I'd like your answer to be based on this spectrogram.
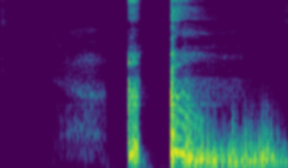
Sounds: Throat clearing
